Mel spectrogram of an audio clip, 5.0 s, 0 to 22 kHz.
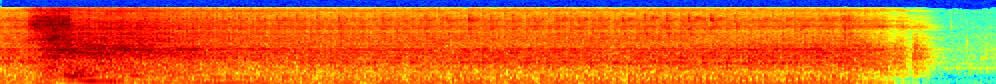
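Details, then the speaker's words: Kawasaki Z1 four-cylinder, about 50 years old, air filters off, after vacuum-syncing the carbs and turning air mixture screws (richer): quick blip, then smooth, even tickover until shut off; sounds healthy and well balanced. "it's ticking over so much better since I adjusted the air mixtures on all four carbs so it should be now running richer so yeah not too bad at all"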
